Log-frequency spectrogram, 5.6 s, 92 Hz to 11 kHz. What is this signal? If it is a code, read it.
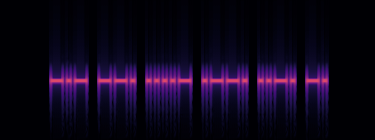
Morse code, heard as a keyed tone, about 20 wpm, 700 Hz. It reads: KG4PFN
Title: USA Call Signs - 6 Characters - 3x Character Spacing - 20wpm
